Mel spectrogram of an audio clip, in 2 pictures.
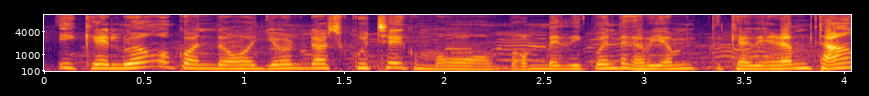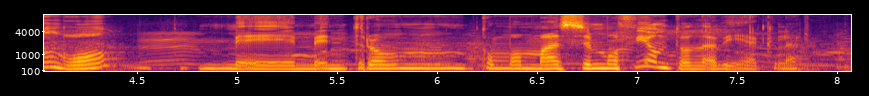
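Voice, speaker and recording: A middle-aged woman with a Castilian Spanish accent, chatting as a guest in a radio studio. Her voice is dark and mellow with a gravelly edge. She reminisces warmly and laughs easily, with faint music playing behind her. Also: mid-range voice, normal speed. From Spain. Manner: warm, reminiscing, laughs easily, some restarts. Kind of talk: casual radio chat.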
